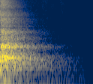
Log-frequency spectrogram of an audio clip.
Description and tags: One of a series of sounds recorded in the observatory on the isle of Erraid
hit, resonant, field-recording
